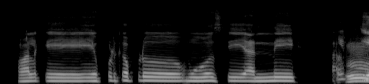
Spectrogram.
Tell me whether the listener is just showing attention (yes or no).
no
